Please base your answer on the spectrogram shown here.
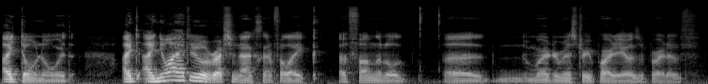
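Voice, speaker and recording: A young man chats on a live stream in a loose, rambling way, joking and laughing often. His voice sits fairly low. The talk is relaxed and unscripted. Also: brisk. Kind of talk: casual live-stream chat.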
